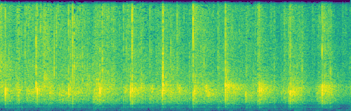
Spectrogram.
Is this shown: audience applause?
yes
